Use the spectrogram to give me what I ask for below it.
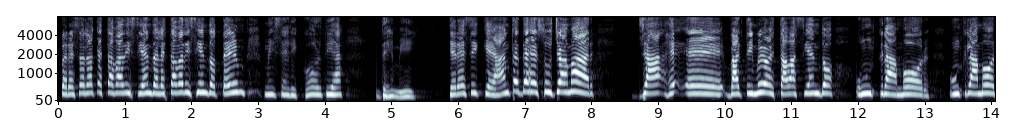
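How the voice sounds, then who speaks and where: A woman pastor preaching a sermon in church, impassioned, moving from soft speech to loud cries. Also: high voice, steady tone, moderate pace.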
